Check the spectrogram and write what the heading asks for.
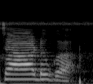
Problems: low volume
